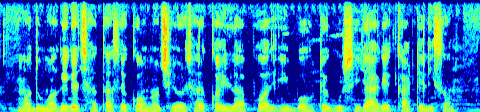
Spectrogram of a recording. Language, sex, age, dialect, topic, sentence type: Bhojpuri, male, 18-24, Southern / Standard, agriculture, statement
